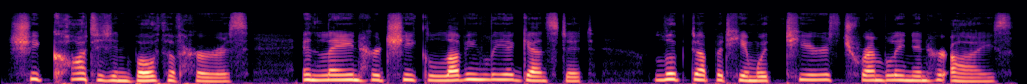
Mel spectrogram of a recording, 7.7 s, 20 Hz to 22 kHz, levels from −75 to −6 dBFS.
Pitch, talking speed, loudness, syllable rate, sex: 210 Hz, 185 wpm, -17 LUFS, 4.3 syllables/s, female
